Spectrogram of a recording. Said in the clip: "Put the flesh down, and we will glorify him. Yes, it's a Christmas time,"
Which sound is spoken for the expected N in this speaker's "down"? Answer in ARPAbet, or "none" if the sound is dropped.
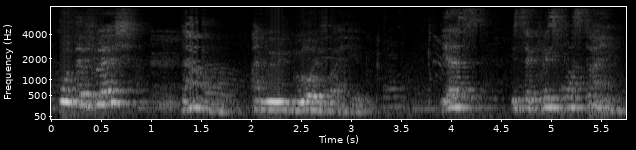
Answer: none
